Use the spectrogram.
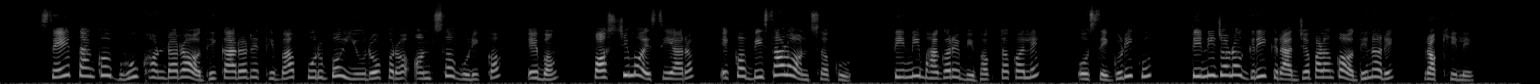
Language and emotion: Odia, neutral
